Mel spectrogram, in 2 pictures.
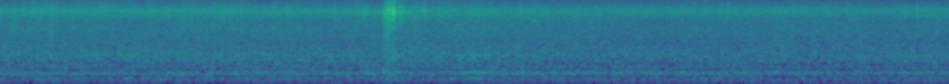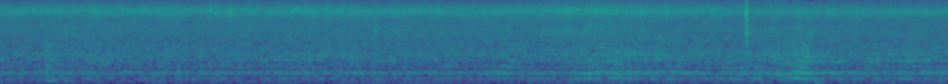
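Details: Swarm of local bees settling into a new garden-style backyard hive during its first two days, giving a continuous even drone with a steady tone, plus occasional faint clicks and one brief high tick.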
